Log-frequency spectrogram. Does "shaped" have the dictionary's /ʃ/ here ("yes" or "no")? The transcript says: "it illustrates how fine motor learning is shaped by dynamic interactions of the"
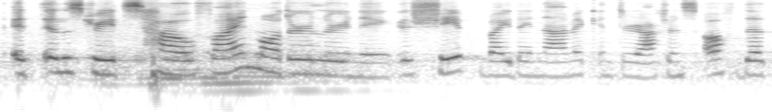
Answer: yes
